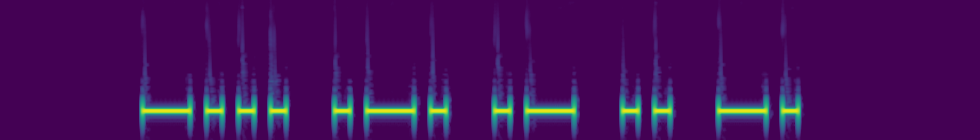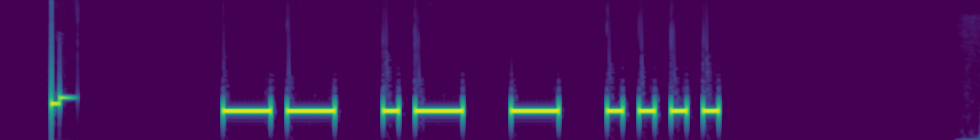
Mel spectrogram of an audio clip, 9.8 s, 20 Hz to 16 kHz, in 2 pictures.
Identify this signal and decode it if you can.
Morse code, heard as a keyed tone, about 16 wpm, 700 Hz. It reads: BRAIN MATH
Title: Sentences from Top 1000 Words - Review Part 6 - New Word Drill - 15wpm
